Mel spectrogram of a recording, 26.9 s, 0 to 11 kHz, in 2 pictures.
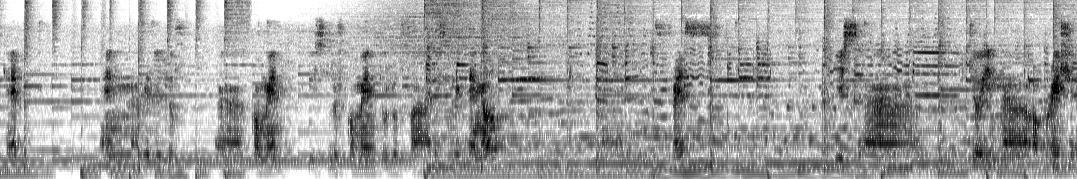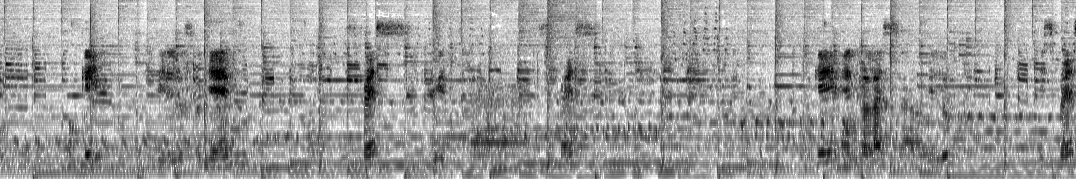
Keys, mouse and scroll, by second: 3.7 middle click, 4.3 scroll down 1, 5.1 click, 5.5 scroll down 1, 5.7-6.4 scroll up 1, 6.4 middle click, 7.1-7.5 scroll up 1, 7.5-8.5 scroll down 1, 8.9 click, 9.4 scroll down 1, 10.5 click, 14.7 middle click, 16.1 click, 18.3 scroll down 1, 18.5-19.2 scroll up 1, 19.8 middle click, 20.4-21.8 scroll down 1, 21.8 click.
